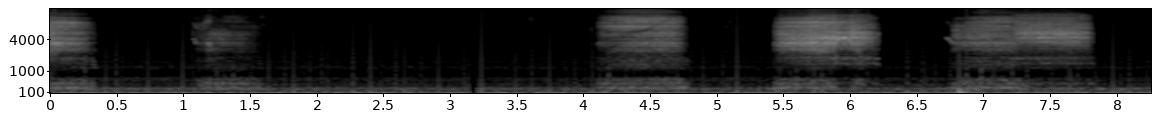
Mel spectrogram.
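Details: Wild barn owl chicks in a nest box begging while one swallows a huge rodent and the mother feeds siblings; rough snoring hisses, one to three per couple of seconds, over constant low hum.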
